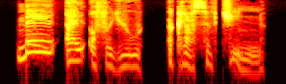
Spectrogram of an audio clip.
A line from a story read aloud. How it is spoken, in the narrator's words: She said in an extra refined voice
